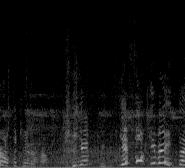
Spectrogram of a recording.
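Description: Raised voices of two people arguing, over a steady low hum.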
